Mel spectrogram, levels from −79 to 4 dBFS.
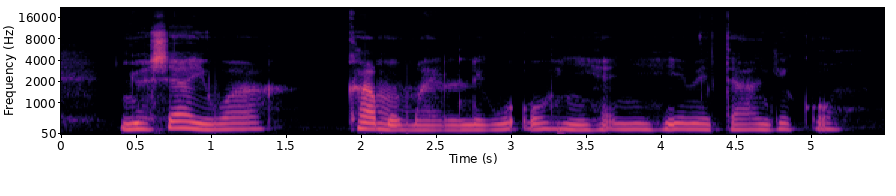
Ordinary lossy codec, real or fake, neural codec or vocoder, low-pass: none; real; none; none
